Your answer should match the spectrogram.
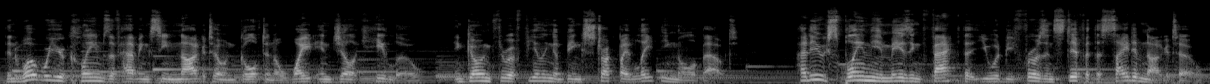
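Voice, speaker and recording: An actor playing a dry, sardonic teenage schoolboy who narrates an audio drama in the first person. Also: male voice, medium pitch, sing-song, a little fast, lightly acted. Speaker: narrator and lead character. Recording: music under the voice.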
